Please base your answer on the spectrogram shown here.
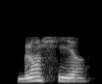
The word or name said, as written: blanchir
